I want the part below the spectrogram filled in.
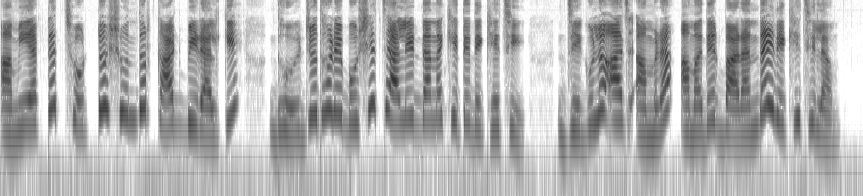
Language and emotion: Bengali, happy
